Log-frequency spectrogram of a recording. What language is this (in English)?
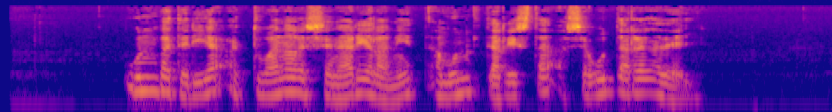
Catalan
